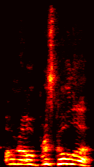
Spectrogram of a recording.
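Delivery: very high cartoon cry of dismay; high-pitched hammed-up distress; mock alarm. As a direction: wail out in pretend horror. Henchman cries out for slammed ally.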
